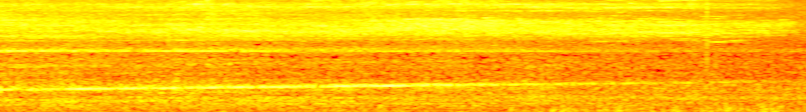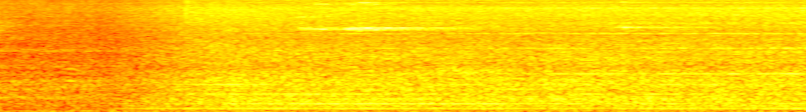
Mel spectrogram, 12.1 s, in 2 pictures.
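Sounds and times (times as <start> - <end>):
train rumble and hum: 0.0 - 12.0
high wheel squeal: 8.3 - 9.6, 10.6 - 12.0.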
